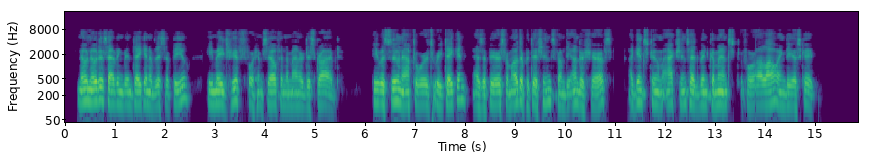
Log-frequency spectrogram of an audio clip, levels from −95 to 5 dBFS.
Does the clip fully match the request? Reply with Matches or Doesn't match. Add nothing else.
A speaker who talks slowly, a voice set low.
Doesn't match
